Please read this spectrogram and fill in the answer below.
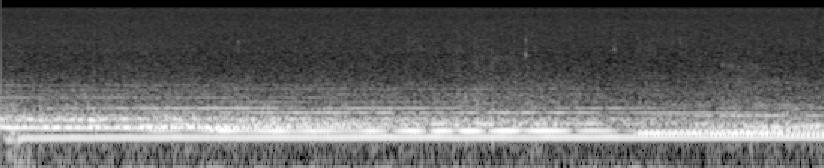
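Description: Ambient meditation drone music: a low, sustained tone with a second tone above it that pulses gently partway through.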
